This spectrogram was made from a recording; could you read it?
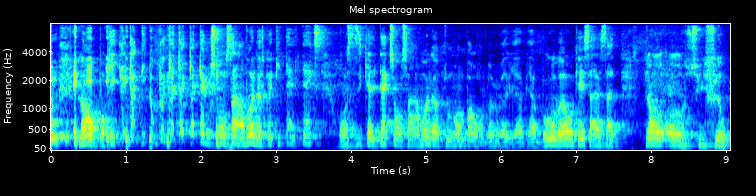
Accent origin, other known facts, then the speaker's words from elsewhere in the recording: Montreal, Quebec, Canada; Je suis Montréalais très assumé, puis je suis très il y a beaucoup d'anglicisme dans mon langage.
